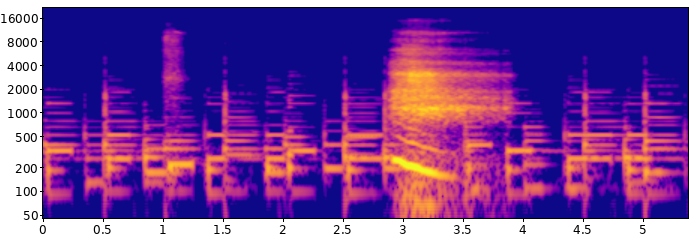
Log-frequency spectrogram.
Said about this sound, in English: Let's all take a big breath and think of something we love about being outside.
